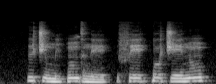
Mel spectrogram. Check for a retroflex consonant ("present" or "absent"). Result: absent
